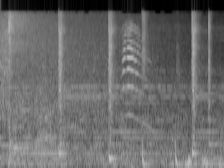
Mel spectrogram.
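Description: Background music with a steady beat; about a second in, a single gull call cries out over it, rising then falling.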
